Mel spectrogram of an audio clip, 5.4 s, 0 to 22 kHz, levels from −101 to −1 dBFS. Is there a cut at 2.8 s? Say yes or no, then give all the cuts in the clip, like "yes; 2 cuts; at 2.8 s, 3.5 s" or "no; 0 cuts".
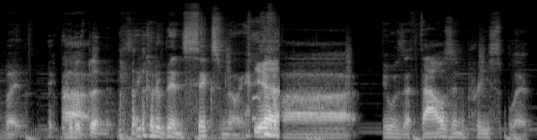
yes; 1 cut; at 2.8 s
